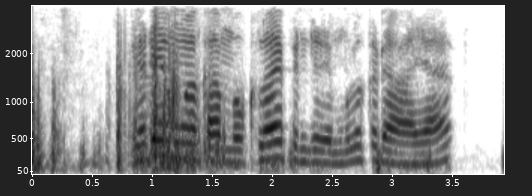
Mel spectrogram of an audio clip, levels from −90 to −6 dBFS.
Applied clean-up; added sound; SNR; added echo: neural mask model RNNoise.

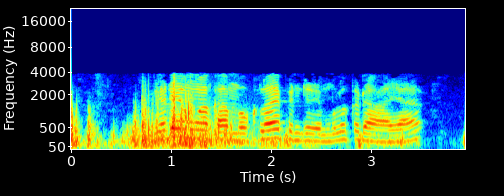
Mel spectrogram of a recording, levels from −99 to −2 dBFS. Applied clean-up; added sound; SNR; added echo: none; Fireworks; 15 dB; none.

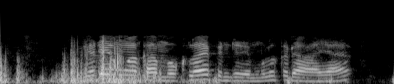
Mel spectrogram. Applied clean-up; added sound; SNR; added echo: none; none; none; none.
